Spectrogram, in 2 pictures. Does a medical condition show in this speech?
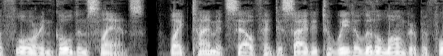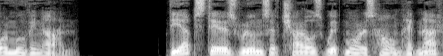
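No.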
